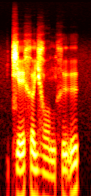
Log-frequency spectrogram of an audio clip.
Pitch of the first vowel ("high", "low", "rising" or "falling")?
rising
